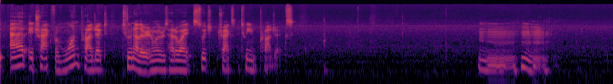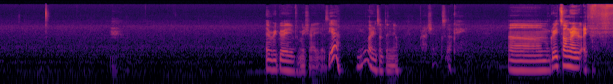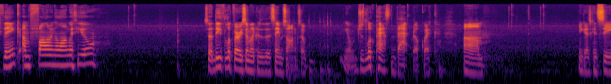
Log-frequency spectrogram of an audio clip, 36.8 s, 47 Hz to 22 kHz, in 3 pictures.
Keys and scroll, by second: 30.9-31.3 typing.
